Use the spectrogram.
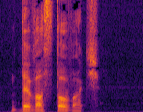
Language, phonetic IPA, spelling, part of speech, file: Polish, [ˌdɛvaˈstɔvat͡ɕ], dewastować, verb, Pl-dewastować.ogg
